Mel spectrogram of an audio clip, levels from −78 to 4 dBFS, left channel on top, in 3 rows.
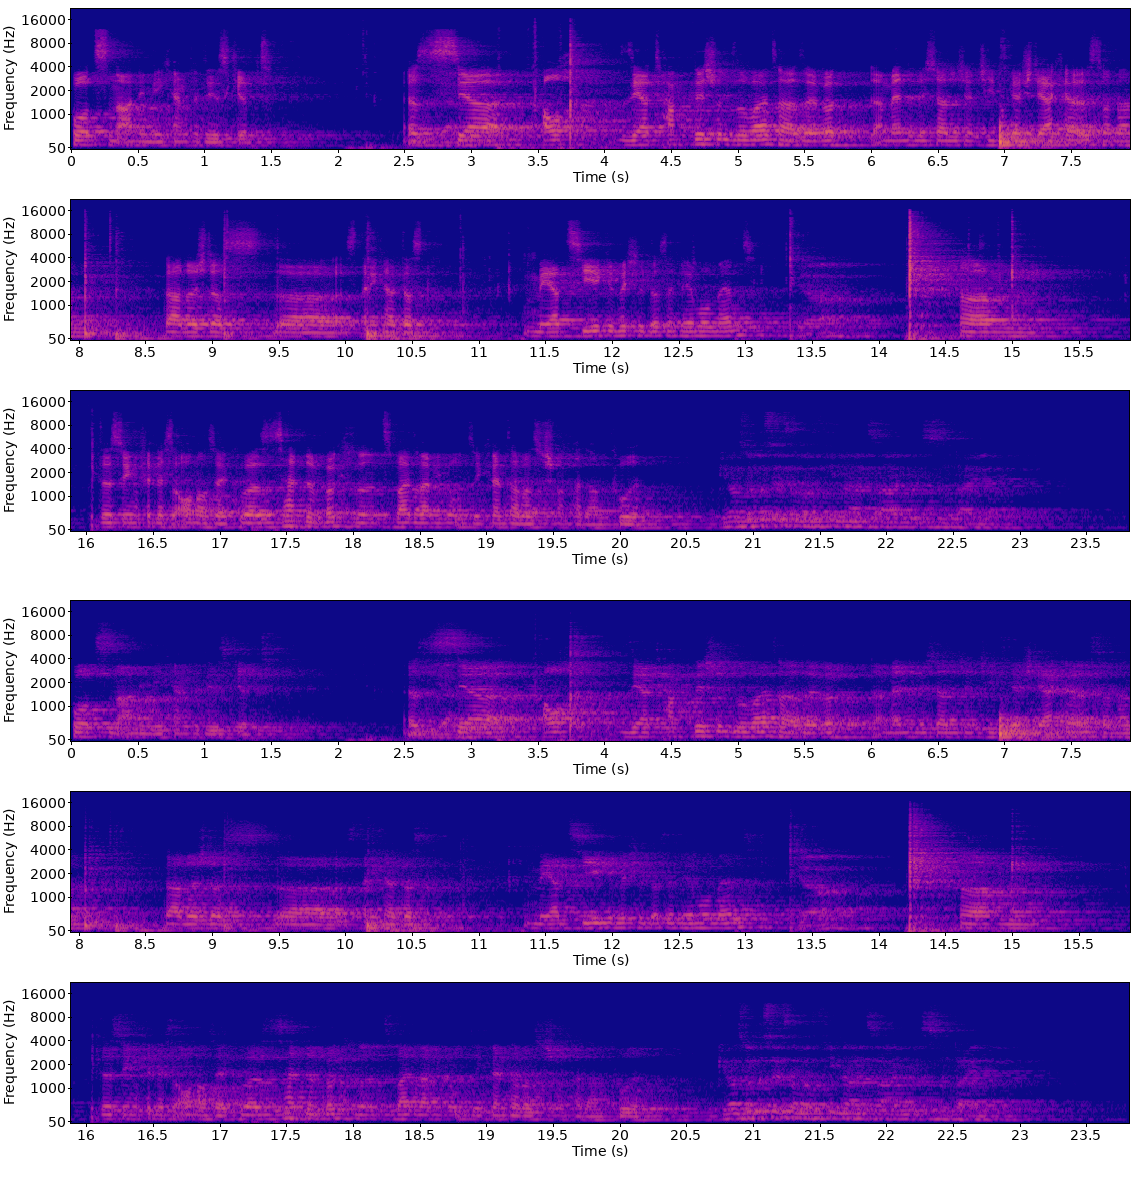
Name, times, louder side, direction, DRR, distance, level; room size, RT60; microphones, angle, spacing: voice 1, 0.0-1.5 2.5-3.2 3.5-8.1 8.6-10.6 11.3-13.1 14.6-15.2 16.1-20.2, left 3 dB, 55° left, 4 dB, 1.0 m, -38 dB
sound 1, 1.2-1.7 2.1-2.4 3.2-4.0 4.4-4.8 5.8-5.9 6.9-7.7 8.0-8.5 9.1-9.7 10.1-11.5 11.9-12.6 12.9-13.4 14.2-15.1 15.8-16.1 17.1-17.7, left 3 dB, 35° left, 0.8 m, -40 dB
voice 2, 2.5-3.3 13.4-13.7 20.7-22.8, right 1 dB, 55° right, -5 dB, 1.6 m, -43 dB
14.0 x 7.2 x 6.1 m, 2.4 s
head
